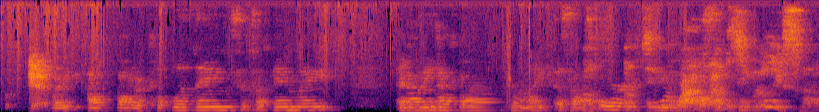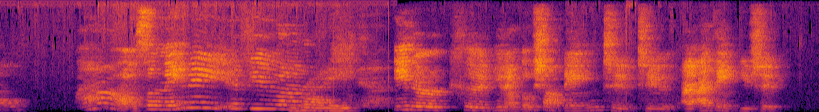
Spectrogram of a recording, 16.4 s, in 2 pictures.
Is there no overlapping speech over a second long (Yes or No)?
No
